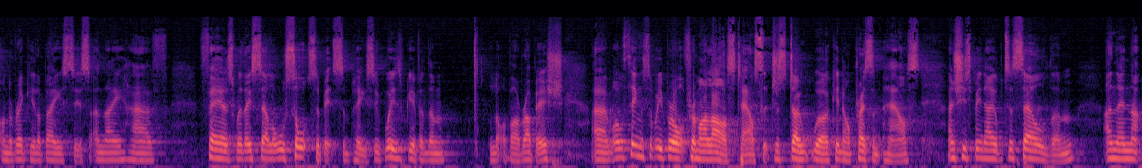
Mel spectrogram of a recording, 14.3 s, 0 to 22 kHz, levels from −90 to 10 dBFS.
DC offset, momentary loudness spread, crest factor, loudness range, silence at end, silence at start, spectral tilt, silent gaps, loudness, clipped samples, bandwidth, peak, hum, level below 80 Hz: under 0.1%; 12 LU; 18 dB; 6 LU; 0 s; 0 s; -4.5 dB/octave; none; -27 LUFS; under 0.1%; 15.5 kHz; -8 dBFS; none; -58 dBFS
